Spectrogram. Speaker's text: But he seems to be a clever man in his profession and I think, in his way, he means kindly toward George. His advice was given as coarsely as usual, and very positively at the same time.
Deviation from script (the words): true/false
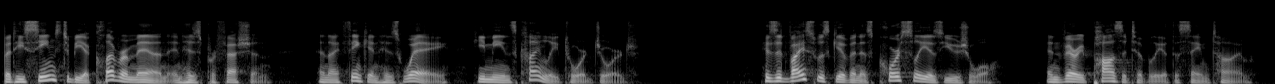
false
